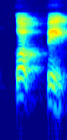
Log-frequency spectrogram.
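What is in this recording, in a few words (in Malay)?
"kokpit", Malay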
